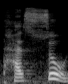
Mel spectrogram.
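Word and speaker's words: 닿소: 두 번째, 히읗 뒤에 시옷이 결합할 경우에는 시옷을 쌍시옷으로 교체하고요. 히읗은 탈락이 됩니다. 그래서 닷소, 히읗 다음에 시옷이 왔잖아요.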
